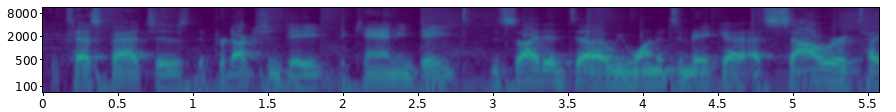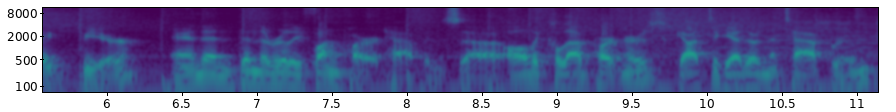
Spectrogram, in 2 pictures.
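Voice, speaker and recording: A man in his thirties explains things in a relaxed way with small pauses, in a promotional interview. His voice is fairly low. Faint music plays underneath. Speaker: brewery staff. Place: indoor brewery.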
